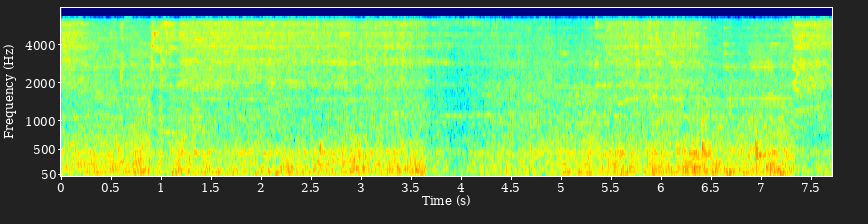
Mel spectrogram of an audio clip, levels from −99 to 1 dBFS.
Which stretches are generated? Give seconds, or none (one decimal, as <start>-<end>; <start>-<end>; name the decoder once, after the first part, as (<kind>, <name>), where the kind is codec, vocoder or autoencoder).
1.9-6.5 (vocoder, Vocos)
